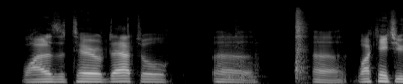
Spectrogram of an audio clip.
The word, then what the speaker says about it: pterodactyl: like why does a pterodactyl uh uh why can't you hear a pterodactyl go to the back bathroom cuz the PE is silent and like just stupid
